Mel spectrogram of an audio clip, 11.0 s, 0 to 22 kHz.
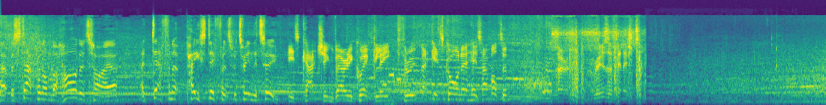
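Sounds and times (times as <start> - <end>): racing car engines droning: 0.0 - 11.0.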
